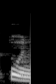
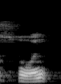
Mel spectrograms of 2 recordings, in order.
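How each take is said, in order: First: The syllable starts with a d sound. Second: The syllable starts with a sh sound. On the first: "这个顿呢" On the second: "又读作损"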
